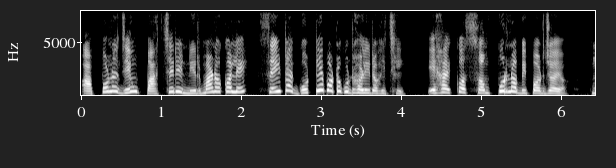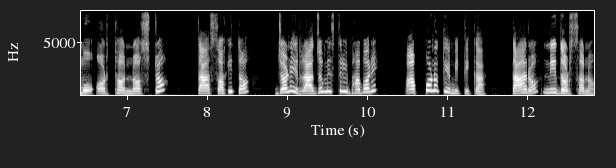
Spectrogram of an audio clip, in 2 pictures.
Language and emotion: Odia, angry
